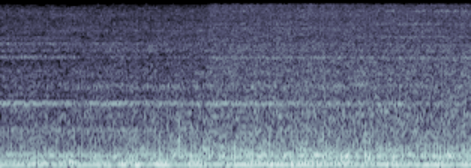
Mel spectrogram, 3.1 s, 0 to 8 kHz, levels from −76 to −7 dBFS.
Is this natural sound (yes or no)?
no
